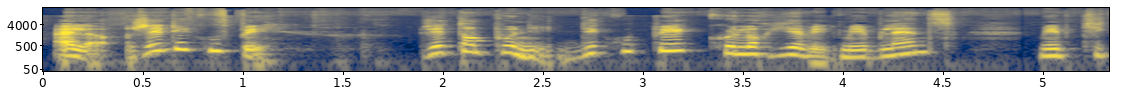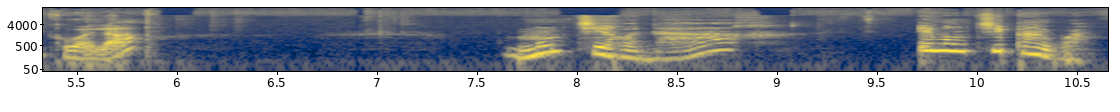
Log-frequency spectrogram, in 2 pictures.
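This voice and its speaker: A woman's voice: medium pitch, sing-song, measured pace, pauses often, darkish tone, slightly rough. A woman from France chatting through a live card-making tutorial as she works with her hands, sometimes dropping to a near-whisper while she concentrates. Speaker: papercraft demonstrator.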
